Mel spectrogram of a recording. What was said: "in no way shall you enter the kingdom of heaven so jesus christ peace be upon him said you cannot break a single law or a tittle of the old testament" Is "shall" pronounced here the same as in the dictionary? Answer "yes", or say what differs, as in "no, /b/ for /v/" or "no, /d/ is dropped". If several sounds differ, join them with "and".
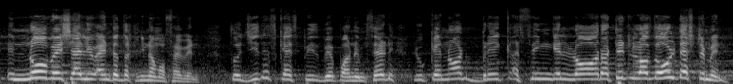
yes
